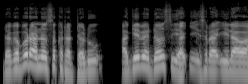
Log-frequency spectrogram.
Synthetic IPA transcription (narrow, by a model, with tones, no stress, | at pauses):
dɐ˨ɡa˨bʊ˦ɽaː˨nɛ˦nsʊ˦ka˨tɐ˨tːɐ˨ɽuː˦ | ʔa˨ɡʲeː˦beː˨dɔ˦nsu˨jaː˨kʲʼiː˦ʔɪ˨sɾaː˦ʔiː˦laː˦waː˦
